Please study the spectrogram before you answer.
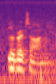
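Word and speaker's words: LeBreton: Well, Dagmar Renshaw how do you pronounce her name? Le Breton? Le Breton, yeah. She says in her biography,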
